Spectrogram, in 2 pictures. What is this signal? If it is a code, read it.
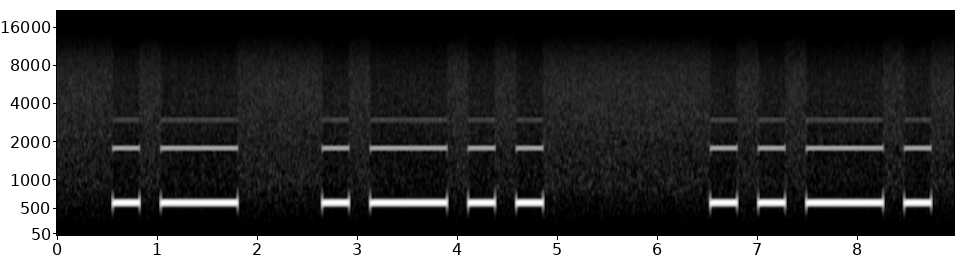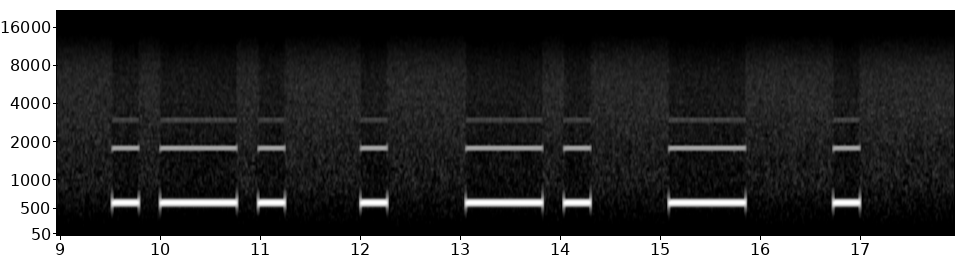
Morse code, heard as a keyed tone, hand-sent with a paddle, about 5 wpm, 600 Hz. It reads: AL FRENTE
